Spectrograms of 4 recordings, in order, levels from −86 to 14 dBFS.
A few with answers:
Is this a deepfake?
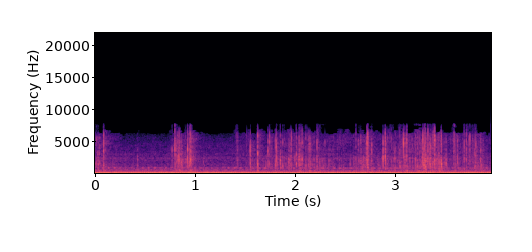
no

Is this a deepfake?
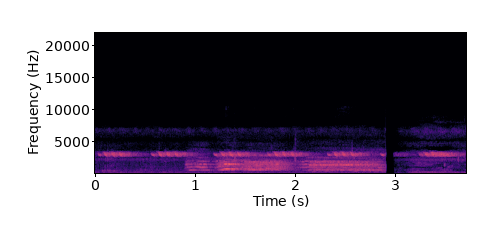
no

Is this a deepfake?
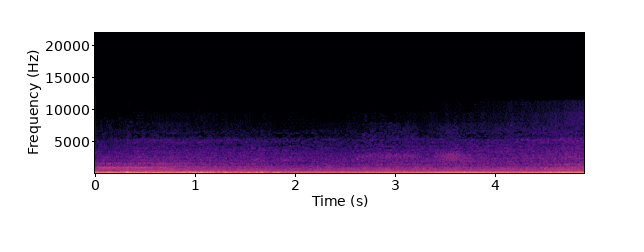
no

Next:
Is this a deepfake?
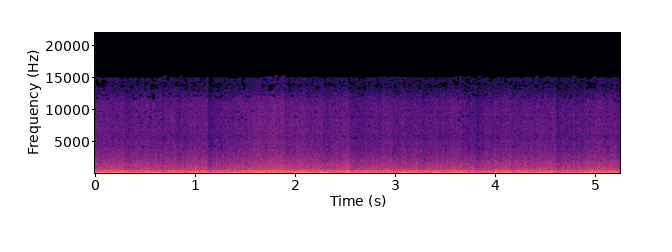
no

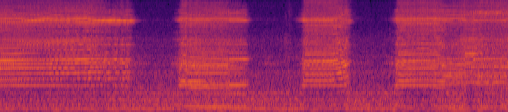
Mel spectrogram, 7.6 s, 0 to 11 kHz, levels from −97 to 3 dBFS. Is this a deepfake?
no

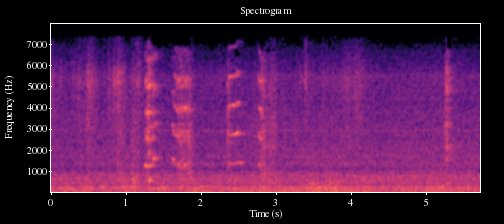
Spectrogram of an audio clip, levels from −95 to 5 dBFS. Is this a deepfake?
no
